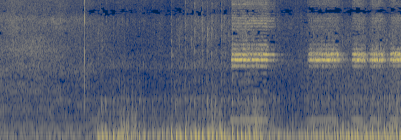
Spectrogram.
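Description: Royal Enfield Bullet's single-cylinder engine running under way, its low pulsing rumble starting loud about a second in. From about halfway, a string of short high beeps sounds roughly twice a second.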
